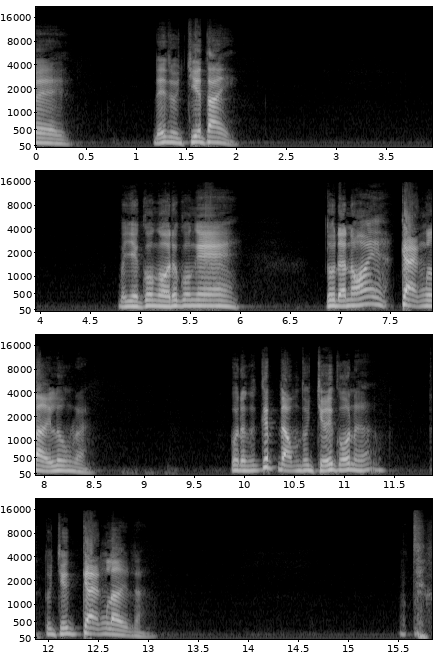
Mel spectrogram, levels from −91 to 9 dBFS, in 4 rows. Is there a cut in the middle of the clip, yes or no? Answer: yes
